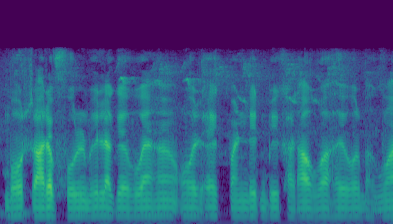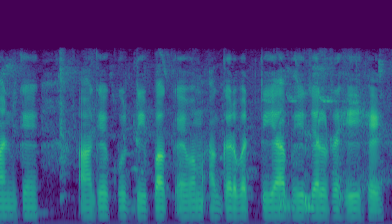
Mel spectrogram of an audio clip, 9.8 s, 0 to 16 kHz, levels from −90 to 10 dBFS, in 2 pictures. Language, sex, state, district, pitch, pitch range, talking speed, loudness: Hindi, male, Andhra Pradesh, Srikakulam, 95 Hz, 90-95 Hz, 175 wpm, -24 LUFS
